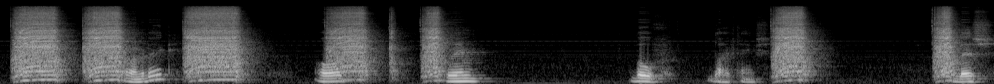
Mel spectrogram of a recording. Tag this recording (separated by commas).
Speech, inside a small room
